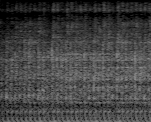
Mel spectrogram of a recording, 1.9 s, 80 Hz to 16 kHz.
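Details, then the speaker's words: KSR Moto with AM6 50cc two-stroke, seconds after first start, cold on choke: fast, steady idle with crisp even popping and no knock; it started very nicely. "a zapalił bardzo ładnie naprawdę to pomoc paliwo parę obrotów na ssaniu zaczyna chodzi"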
